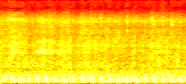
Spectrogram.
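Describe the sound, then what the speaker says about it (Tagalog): A motorcycle engine runs steadily at close range on a riverside esplanade beneath a bridge, a continuous low throbbing hum with no voices over it. "Ganda ng motor niya no."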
